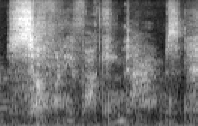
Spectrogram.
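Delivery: hushed confession to the viewer; whispered. Real, not acted. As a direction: drop to a raw whisper. Same line repeated as whisper.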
